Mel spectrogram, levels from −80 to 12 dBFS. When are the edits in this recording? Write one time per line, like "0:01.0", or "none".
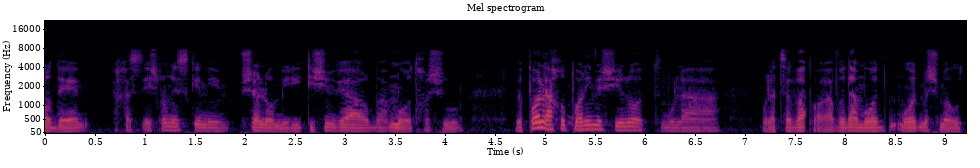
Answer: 0:02.0
0:03.4
0:05.0
0:06.2
0:07.6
